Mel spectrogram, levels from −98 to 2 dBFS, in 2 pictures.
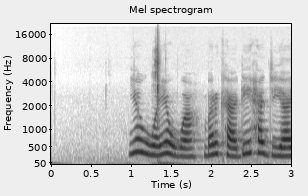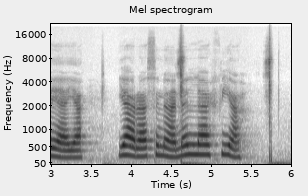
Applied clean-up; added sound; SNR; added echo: none; Fire; 20 dB; none.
